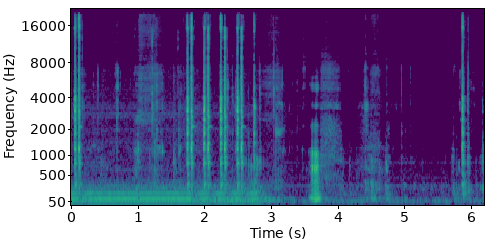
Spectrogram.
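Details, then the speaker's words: ACL Lifestyle programmer/timer makes a low steady buzz, then a quick run of sharp clicks when switched to hot water mode; noisy timer, cause unknown. "so this is Asia lifestyle programmer and you can hear the noise coming out from the program"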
